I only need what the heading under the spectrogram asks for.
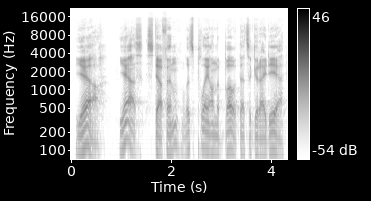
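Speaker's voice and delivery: imitating deep voiced friends; deep teenage friends. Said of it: "And they said to me".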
